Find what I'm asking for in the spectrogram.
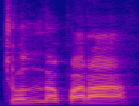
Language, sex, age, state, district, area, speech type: Bengali, male, 30-45, West Bengal, Alipurduar, rural, spontaneous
